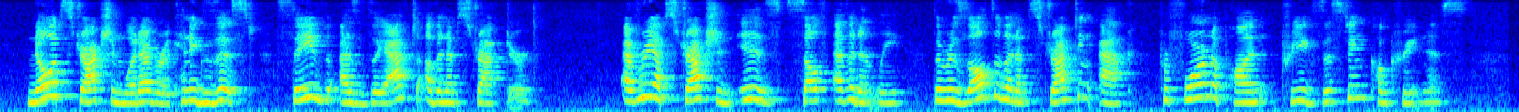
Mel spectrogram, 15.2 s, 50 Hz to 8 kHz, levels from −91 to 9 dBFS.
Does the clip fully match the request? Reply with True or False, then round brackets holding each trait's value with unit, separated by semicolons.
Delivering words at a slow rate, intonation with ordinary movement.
True (110 wpm; 4.1 semitones)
